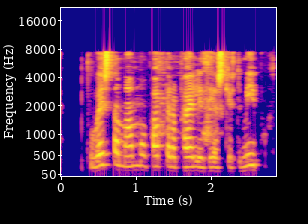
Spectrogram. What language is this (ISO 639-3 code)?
isl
